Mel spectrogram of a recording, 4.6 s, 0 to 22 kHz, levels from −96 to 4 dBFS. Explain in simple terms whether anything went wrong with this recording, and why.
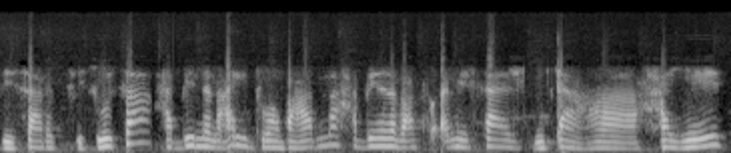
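A bit error spike occurs at 1.08 s. One digital bit was flipped in storage or transmission, so for just a couple of samples the waveform jumped sharply and then snapped back. You hear it as a single brief tick that has nothing to do with the surrounding audio.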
